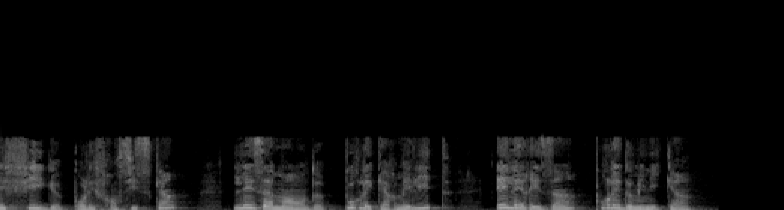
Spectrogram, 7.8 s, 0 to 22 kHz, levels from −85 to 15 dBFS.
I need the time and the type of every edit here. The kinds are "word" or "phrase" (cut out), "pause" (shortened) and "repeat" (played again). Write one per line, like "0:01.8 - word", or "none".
none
